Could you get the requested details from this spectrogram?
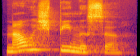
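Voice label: "налысь пинысӧ", Komi, female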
